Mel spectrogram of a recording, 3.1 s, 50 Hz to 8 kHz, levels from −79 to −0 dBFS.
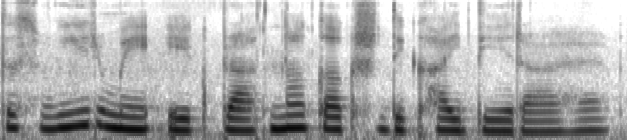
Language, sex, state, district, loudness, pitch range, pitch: Hindi, female, Jharkhand, Ranchi, -14 LUFS, 195-230 Hz, 210 Hz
